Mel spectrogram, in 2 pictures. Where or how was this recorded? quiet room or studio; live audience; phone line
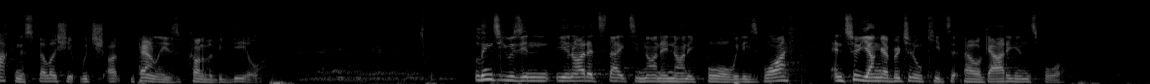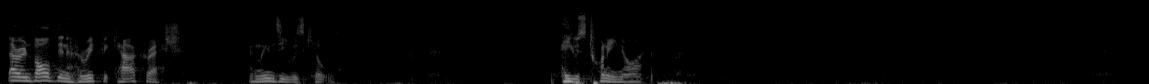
live audience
